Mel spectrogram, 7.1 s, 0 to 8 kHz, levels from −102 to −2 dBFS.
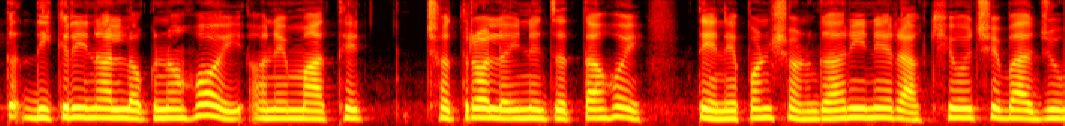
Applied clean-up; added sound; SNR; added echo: none; none; none; none.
